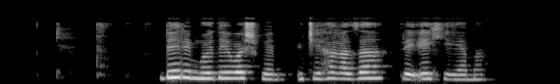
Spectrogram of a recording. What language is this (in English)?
Pashto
